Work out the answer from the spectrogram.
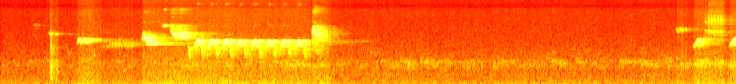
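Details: Near Dresden in Germany at night, a nightingale delivers scattered clicking notes, then a loud phrase of rapidly repeated rich rattling notes for about two seconds, followed by silence and another phrase starting.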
